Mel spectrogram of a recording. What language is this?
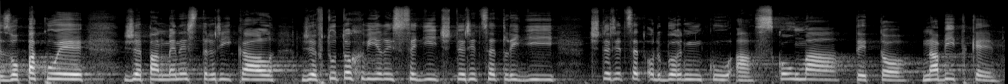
Czech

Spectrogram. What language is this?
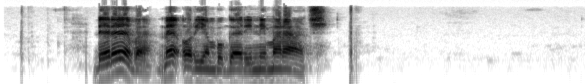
Luo (Kenya and Tanzania)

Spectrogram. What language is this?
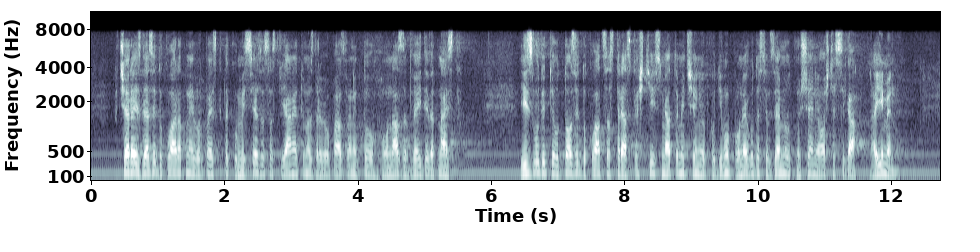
Bulgarian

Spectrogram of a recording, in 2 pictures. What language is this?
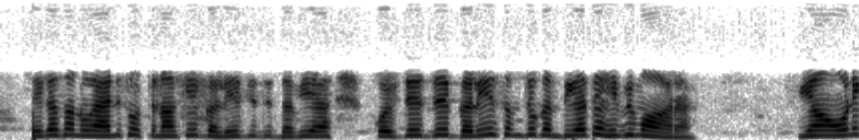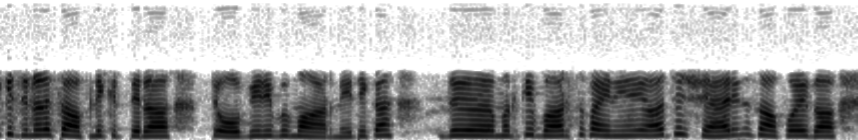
Punjabi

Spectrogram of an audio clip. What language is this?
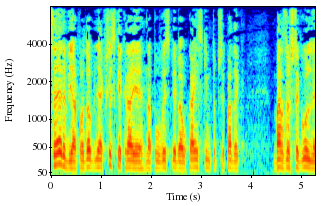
Polish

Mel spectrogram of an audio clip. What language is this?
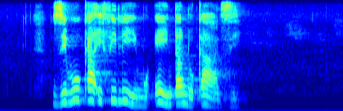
Zulu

